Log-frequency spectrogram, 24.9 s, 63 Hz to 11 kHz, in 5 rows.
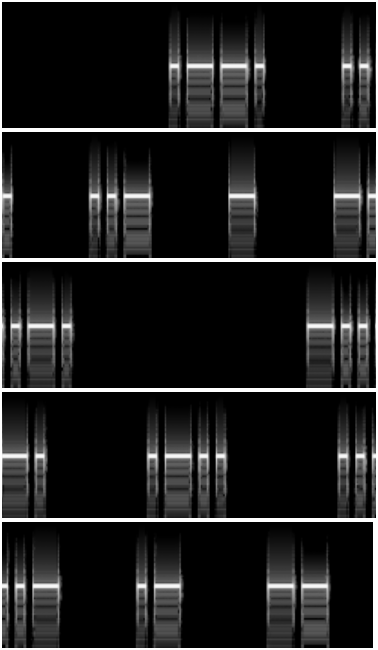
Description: Morse code, heard as a keyed tone, about 10 wpm, spaced as for 5 wpm, 800 Hz. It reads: PSUT/ /L4AM
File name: LEZIONI / 10 SIGNS / 10A SLASH ws 10wpm 4121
